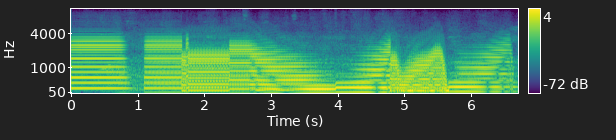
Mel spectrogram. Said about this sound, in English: And that is kind of the core of how you build a sound with frequency modulation, amplitude modulation, and wave shaping and wave distortion, instead of just trying to take a sound and then carve what you don't like out of it.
